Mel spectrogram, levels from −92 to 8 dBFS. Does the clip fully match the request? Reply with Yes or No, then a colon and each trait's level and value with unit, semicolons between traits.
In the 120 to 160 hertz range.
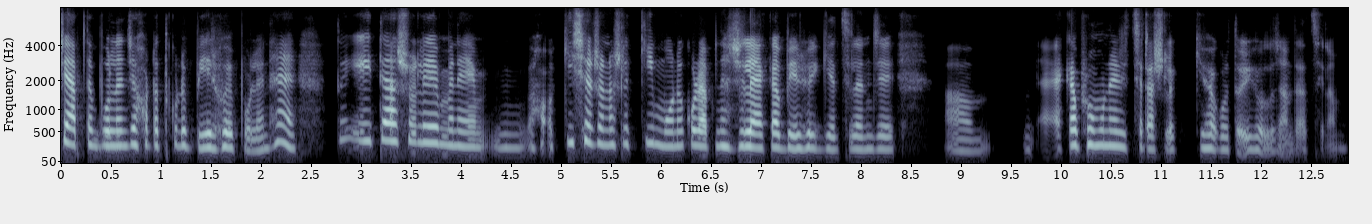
No: very high, 250 Hz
